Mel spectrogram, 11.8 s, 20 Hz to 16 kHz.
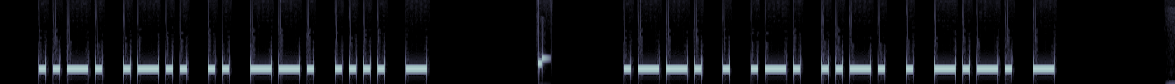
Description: Morse code, heard as a keyed tone, about 17 wpm, 700 Hz. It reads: FLIGHT PERFECT
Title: Sentences from Top 1000 Words - New Word Drill - 17wpm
